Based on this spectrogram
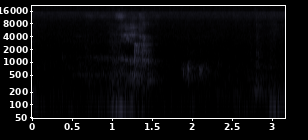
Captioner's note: slurp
